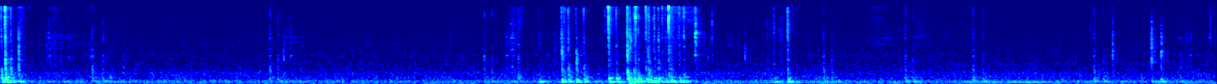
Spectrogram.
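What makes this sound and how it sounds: Long manicured nails and fingertips type rapidly on the low-profile plastic keys of a grey laptop keyboard while the other hand rests on a mouse. Soft, irregular, low-pitched tapping clicks continue throughout, with a louder, busier burst of keystrokes around the middle.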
